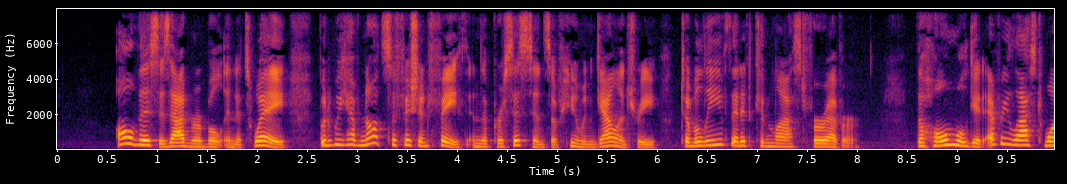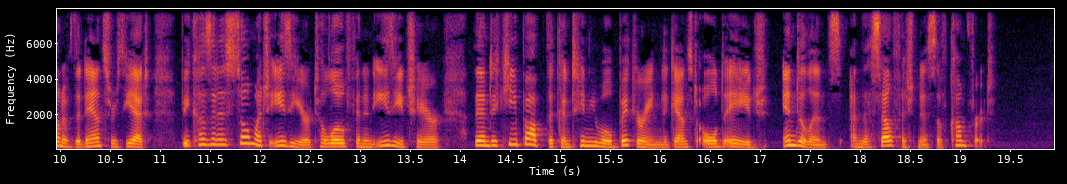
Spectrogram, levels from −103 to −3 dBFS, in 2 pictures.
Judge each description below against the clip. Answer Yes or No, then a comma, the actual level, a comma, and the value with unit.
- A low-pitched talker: No, high, 205 Hz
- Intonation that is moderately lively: No, wide, 7.6 semitones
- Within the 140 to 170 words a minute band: No, average, 195 wpm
